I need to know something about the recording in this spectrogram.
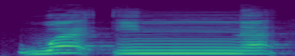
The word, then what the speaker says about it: وَإِنَّ: Итак, وَإِنَّ четкое ясное произношение огласовки кесра, удержание назализации в размере двух огласовок нун, وَإِنَّ потом четкое произношение фатхи,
